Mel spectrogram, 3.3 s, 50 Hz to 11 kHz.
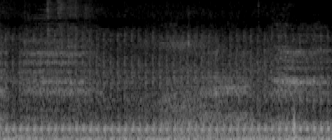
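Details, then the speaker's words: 1940 Ford, first start since November after fuel tank and sending unit install: quiet, fast, even electric fuel pump ticking that slows as the lines fill; normal priming before a carbureted start. "got a little bit of gas registering on the gas gauge so uh setting unit must be working I can hear the fuel pump slowing"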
